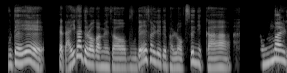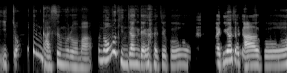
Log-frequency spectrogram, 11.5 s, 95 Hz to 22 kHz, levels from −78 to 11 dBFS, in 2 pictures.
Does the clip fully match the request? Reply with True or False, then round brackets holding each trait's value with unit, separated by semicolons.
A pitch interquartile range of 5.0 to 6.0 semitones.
True (5.3 semitones)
